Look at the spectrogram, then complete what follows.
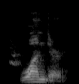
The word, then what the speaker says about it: wonder: That's with A, and it's a big vowel, wonder. This one is a very small vowel, wonder, wonder, wonder. You don't move your mouth much, wonder.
